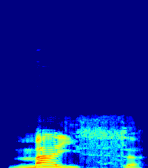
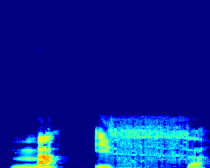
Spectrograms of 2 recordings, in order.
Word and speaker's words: maïs: cet accent très m'as indique que la voyelle qui précède doit être prononcée séparément comme par exemple du maïs maïs je lis un mot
